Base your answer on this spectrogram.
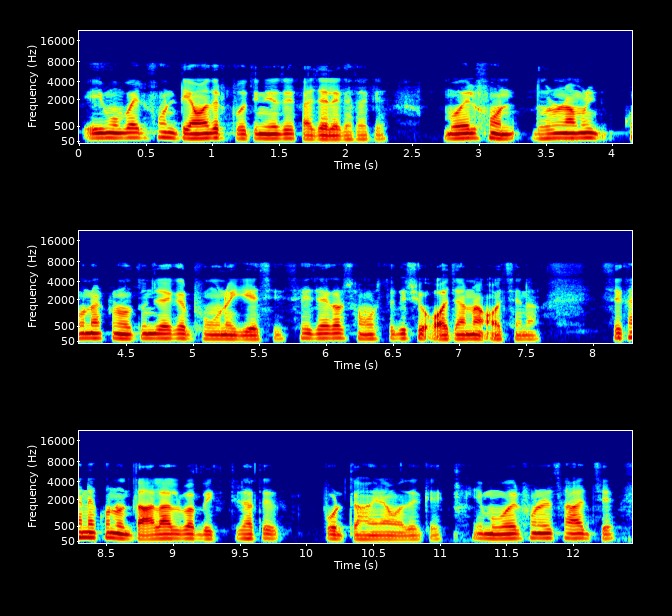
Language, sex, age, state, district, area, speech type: Bengali, male, 18-30, West Bengal, Jhargram, rural, spontaneous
